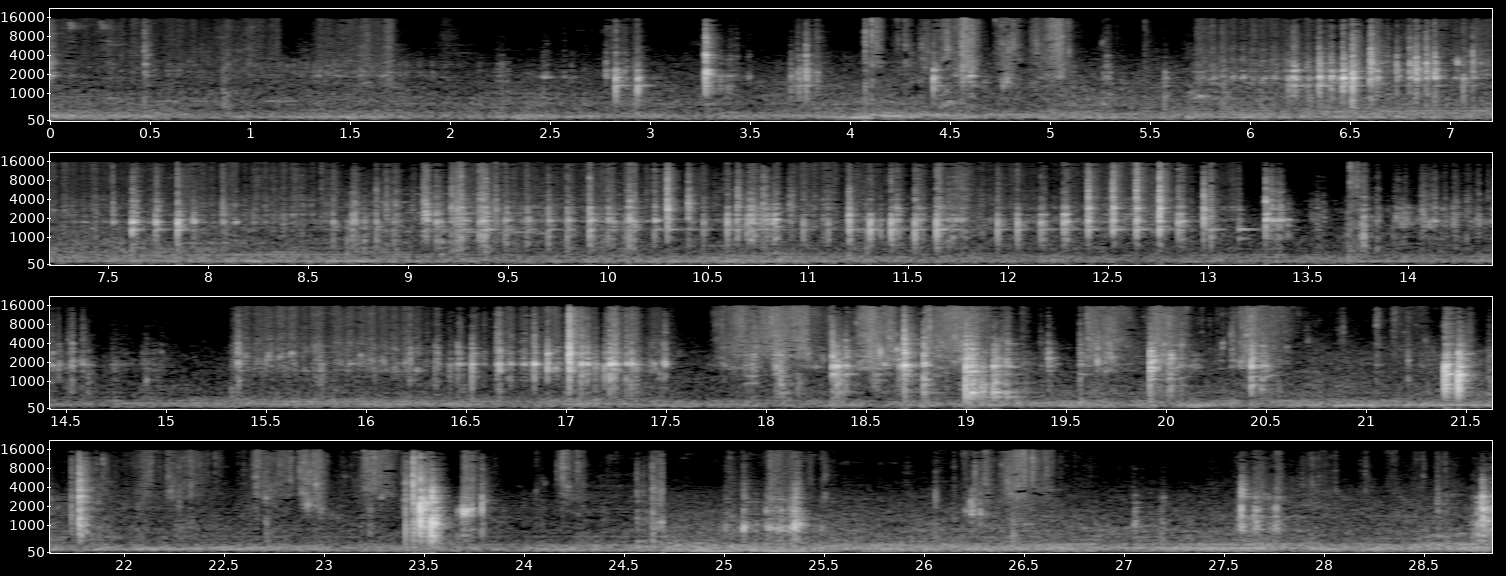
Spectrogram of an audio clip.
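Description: A toothbrush and scouring pad scrubbing plastic motorbike lamp lenses in soapy water: quick rasping back-and-forth strokes in runs of a few seconds, with a plastic bag crinkling and water dripping.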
